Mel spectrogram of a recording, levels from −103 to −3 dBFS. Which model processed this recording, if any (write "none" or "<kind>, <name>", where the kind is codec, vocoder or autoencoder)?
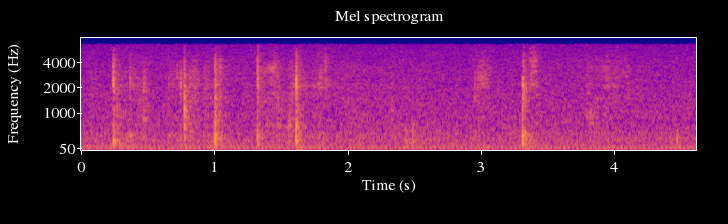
none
